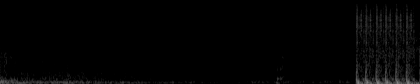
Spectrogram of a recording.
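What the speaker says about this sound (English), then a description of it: "just firing AK bullets through into the abyss" Rapid AK rifle fire in Counter-Strike on the Vertigo map bursts in loud and sustained near the end, following a quiet stretch of low game ambience.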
